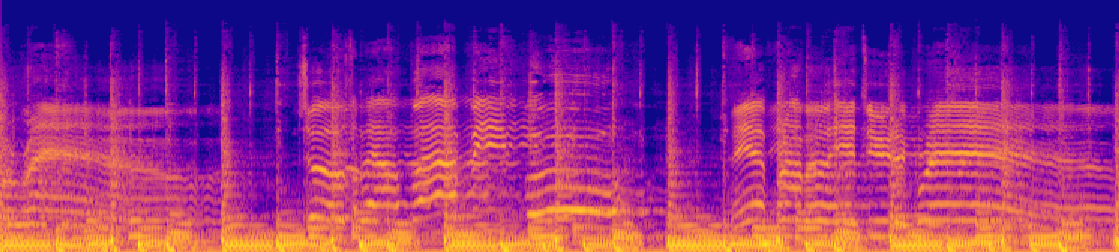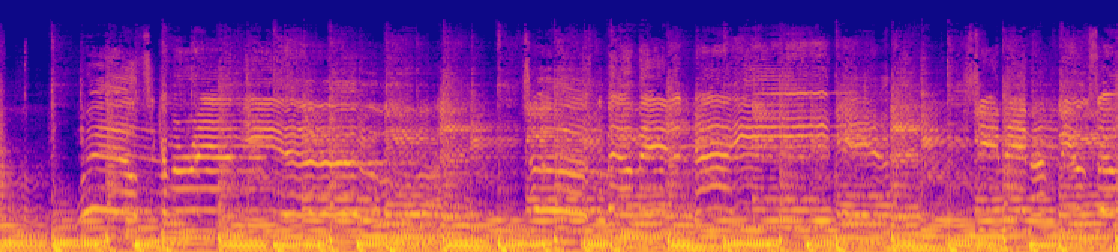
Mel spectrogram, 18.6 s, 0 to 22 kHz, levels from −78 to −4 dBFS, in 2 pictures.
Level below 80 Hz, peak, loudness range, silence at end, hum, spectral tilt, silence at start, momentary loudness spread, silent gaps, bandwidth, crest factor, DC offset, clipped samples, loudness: -22 dBFS; 0 dBFS; 2 LU; 0 s; none; -5.5 dB/octave; 0 s; 4 LU; none; 14.5 kHz; 12 dB; 5%; under 0.1%; -14 LUFS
